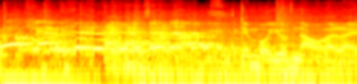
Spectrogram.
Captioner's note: laughter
